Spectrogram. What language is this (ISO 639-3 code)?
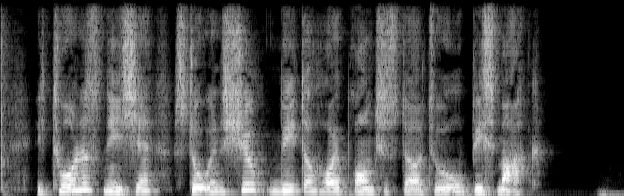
dan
